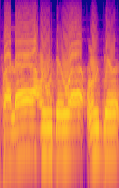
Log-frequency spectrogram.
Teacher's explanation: dal qalqalah di sini qalqalah sugra ya jadi ee bukan udwana tapi digetarkan sedikit ya fala udwa wa ud ya fala udwana illa ya kemudian illa ya tidak terlalu lama pada lam bukan kan illa ya.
